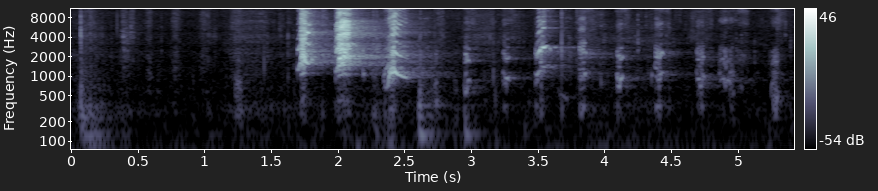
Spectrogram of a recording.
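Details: Puppies aged 15 days in a kennel litter let out a few loud, harsh squeals, then fall into soft, rapid, short whimpers spaced a fraction of a second apart.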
